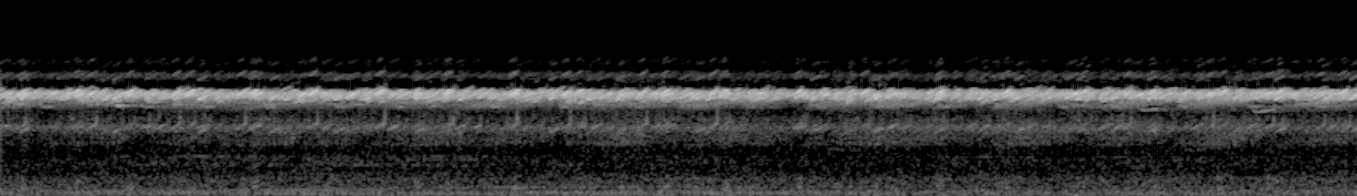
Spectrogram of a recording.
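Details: Early-year chorus of tree frogs, mostly spring peepers, at a farm pond: many overlapping high-pitched peeps merge into an unbroken shrill wall of sound, steady in loudness throughout, with a quiet background.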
